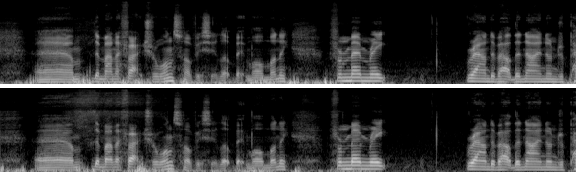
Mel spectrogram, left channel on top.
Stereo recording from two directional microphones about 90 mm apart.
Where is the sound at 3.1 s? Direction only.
10° left (ahead or behind).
